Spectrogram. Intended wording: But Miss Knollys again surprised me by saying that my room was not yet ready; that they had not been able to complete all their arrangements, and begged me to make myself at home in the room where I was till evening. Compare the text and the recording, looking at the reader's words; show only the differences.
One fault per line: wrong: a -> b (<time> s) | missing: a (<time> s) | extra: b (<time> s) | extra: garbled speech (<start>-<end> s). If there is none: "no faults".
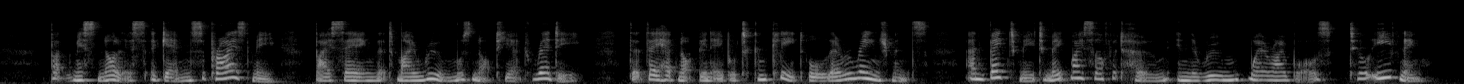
no faults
